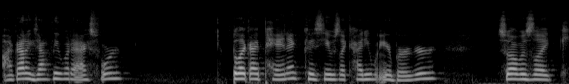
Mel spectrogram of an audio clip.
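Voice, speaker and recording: A soft-spoken woman with an American accent, a fairly high pitch, monotone, flat intonation, a very fast pace and long, frequent pauses, on a very clean recording with a silent background. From US, from another state. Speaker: streamer. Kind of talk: casual chat. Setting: live stream. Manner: fast at times.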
